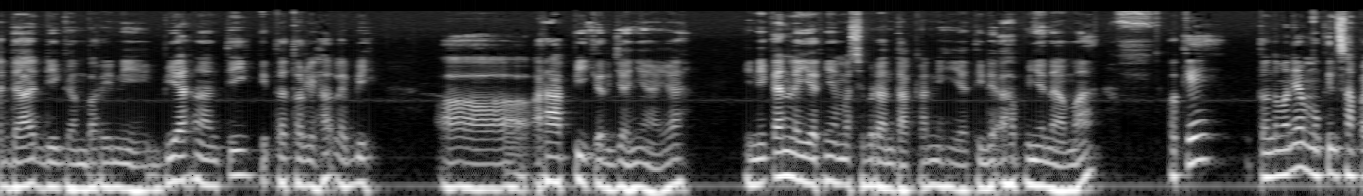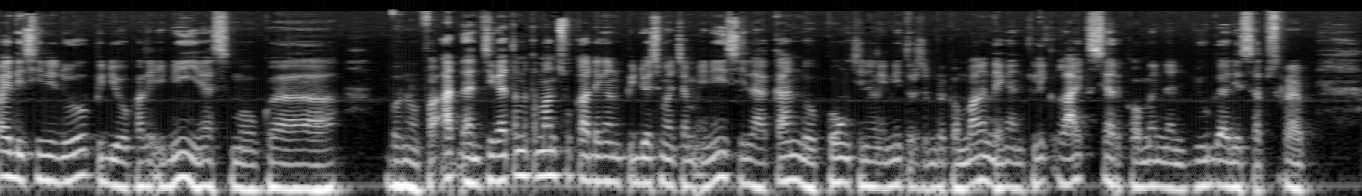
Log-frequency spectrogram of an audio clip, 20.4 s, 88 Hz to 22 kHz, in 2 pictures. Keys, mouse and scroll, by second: 0.3 ctrl+click, 1.3 ctrl+click, 2.2 ctrl+click, 3.6 click, 6.4 click.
